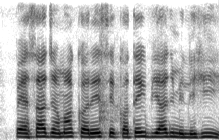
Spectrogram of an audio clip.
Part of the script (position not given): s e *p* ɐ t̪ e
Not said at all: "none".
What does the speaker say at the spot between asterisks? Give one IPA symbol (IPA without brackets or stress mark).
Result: k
